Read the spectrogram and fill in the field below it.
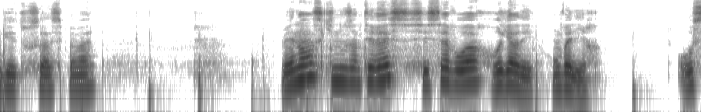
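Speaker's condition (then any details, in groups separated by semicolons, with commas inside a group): No condition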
